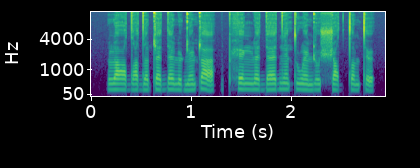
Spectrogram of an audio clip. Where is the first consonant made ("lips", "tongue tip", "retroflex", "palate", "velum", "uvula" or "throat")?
retroflex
